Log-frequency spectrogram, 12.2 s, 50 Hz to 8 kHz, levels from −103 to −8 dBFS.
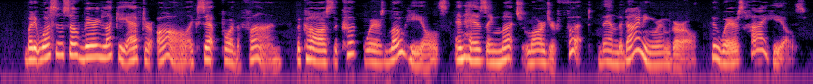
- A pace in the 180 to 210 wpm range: No, average, 160 wpm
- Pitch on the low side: No, high, 220 Hz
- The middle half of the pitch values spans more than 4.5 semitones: Yes, average, 4.9 semitones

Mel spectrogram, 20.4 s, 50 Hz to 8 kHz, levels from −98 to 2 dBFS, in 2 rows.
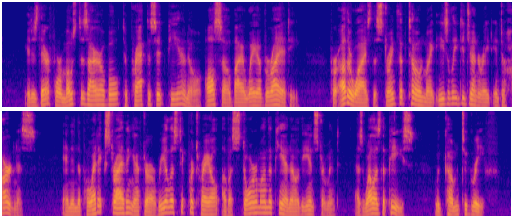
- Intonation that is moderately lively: No, wide, 5.7 semitones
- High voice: No, low, 120 Hz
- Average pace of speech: Yes, average, 150 wpm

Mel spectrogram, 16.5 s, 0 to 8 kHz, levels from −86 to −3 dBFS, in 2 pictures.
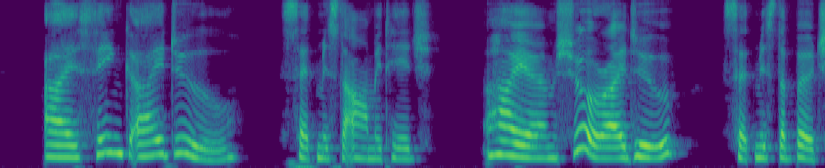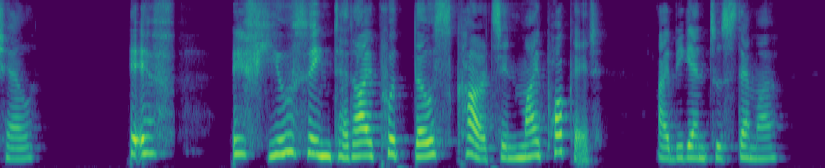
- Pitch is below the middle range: No, high, 210 Hz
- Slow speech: Yes, slow, 120 wpm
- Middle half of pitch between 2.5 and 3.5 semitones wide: No, average, 4.4 semitones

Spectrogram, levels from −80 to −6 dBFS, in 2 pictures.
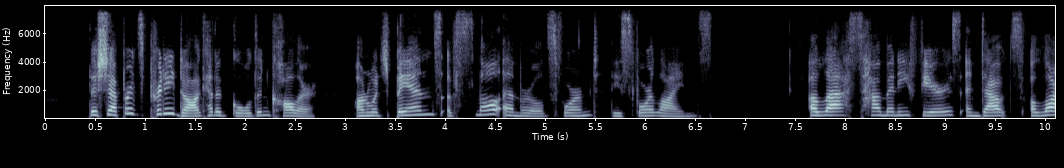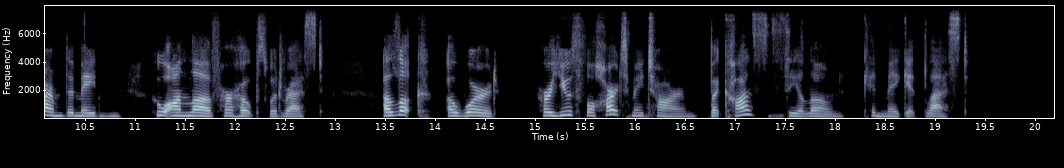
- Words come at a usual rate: Yes, average, 150 wpm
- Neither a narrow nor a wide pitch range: Yes, average, 4.3 semitones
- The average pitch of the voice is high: Yes, high, 215 Hz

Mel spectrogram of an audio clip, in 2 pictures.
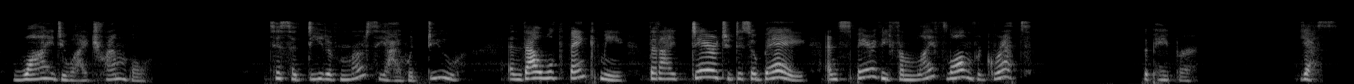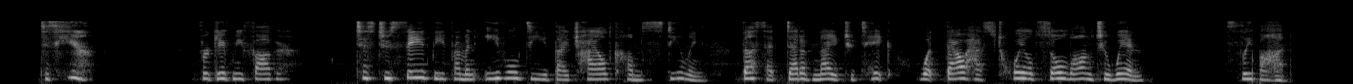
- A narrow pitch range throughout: No, average, 3.5 semitones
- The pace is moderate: Yes, average, 150 wpm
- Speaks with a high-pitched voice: Yes, very high, 250 Hz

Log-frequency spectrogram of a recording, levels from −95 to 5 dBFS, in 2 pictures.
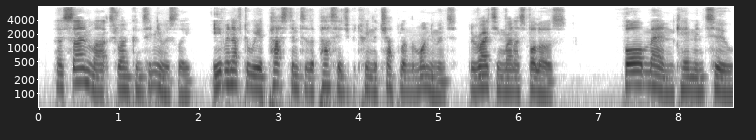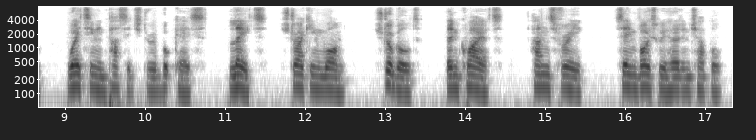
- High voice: No, low, 120 Hz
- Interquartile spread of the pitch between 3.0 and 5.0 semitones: Yes, average, 3.5 semitones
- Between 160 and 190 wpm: Yes, average, 165 wpm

